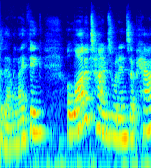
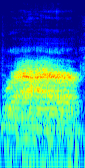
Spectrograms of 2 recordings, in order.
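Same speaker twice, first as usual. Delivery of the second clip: low growling rumble like an angry Hulk; 6 dB louder than usual. Retold or imitated. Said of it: "Incredible Hulk".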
